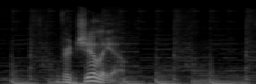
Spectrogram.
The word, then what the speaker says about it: Virgilia: filus no how about virgilia virgilia like valkyria yeah it's a hard g wasn't that a name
